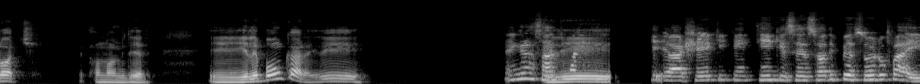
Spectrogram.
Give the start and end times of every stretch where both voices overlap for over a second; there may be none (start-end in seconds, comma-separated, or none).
none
